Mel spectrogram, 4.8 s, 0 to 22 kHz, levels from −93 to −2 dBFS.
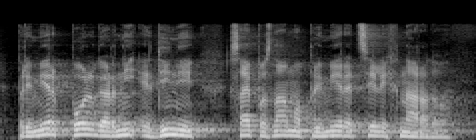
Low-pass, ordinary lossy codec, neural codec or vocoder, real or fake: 10.8 kHz; none; none; real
